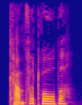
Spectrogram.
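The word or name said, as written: kamferdråber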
